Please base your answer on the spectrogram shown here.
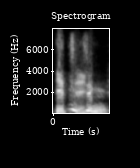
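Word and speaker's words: Yijing: এরকম আমরা পড়েছি দেখেন ইজিং তারপর এই যে এখানে আছে বানানটা ওয়াই আই জে আই তারপর হচ্ছে এনজি কিন্তু এটা হচ্ছে ইচিং হ্যাঁ এরপর দেখেন যে সিরিয়ার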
